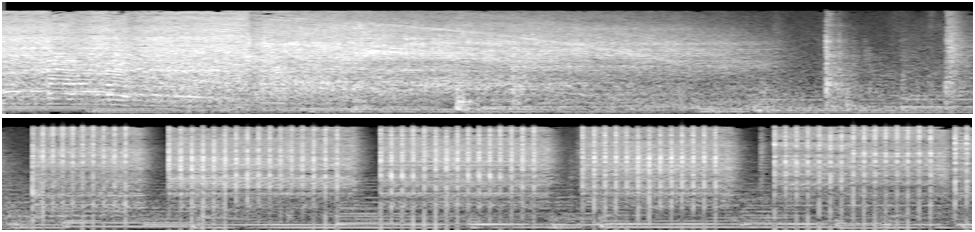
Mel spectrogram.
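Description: Angle grinder on the iron runner shoe, its whine falling as it spins down over the first three seconds. Then five short rasping hand-tool strokes on the runner, about a second apart. Background music plays underneath.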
